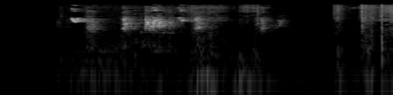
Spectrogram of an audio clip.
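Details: Double-barred (owl) finch chicks, just out of the nest, give a burst of high, thin, buzzy chirps for about a second and a half, followed by soft rustling and scratching.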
